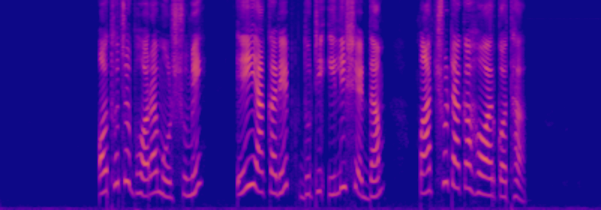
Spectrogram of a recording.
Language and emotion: Bengali, neutral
